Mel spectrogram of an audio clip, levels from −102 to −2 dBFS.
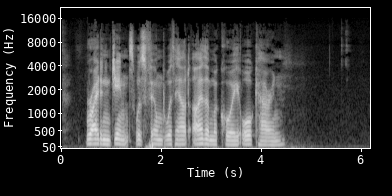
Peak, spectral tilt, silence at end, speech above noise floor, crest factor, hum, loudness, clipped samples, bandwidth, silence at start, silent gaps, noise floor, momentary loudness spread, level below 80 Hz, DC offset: -2 dBFS; -4 dB/octave; 1.7 s; 47 dB; 20 dB; none; -19 LUFS; under 0.1%; 14.5 kHz; 0.5 s; none; -66 dBFS; 7 LU; -44 dBFS; under 0.1%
